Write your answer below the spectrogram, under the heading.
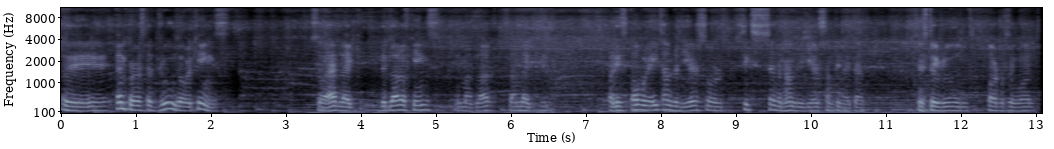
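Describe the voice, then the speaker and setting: Deep-toned, rambling male streamer. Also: dark tone, low-quality recording. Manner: meandering, hesitant, many fillers and restarts, chuckles often. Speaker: livestreamer. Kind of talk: casual rambling stream chat.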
